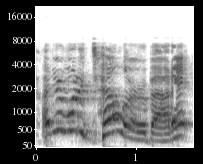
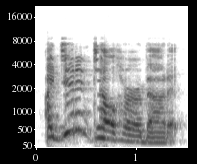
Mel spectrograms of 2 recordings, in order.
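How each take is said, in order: First: High, fast, rattled objection; blurting it out in disbelief; alarmed protest. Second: Said in the usual way. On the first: Real, not acted. Player protesting that the doll was meant as a surprise, high, fast and rattled.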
